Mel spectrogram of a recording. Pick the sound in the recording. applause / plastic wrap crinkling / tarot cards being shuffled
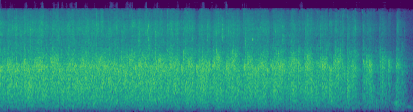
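applause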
